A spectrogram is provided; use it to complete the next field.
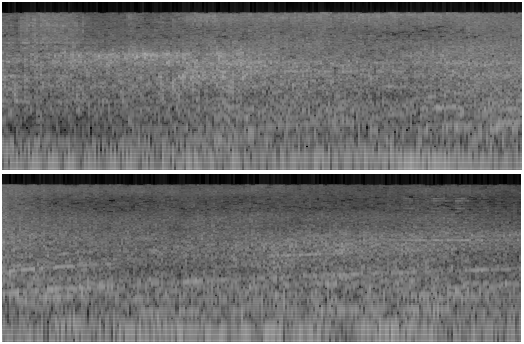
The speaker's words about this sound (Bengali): গাড়ি বের করতে বলুন, এক্ষুনি বেরোবো।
